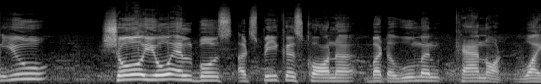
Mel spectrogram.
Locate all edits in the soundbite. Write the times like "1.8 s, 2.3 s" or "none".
none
